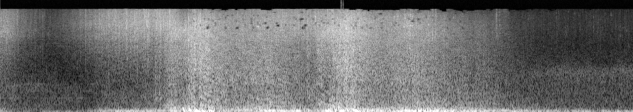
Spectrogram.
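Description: A magic spell bursts in a loud, roaring fiery explosion that slowly fades.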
